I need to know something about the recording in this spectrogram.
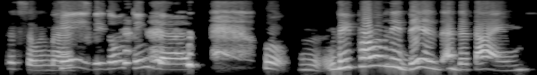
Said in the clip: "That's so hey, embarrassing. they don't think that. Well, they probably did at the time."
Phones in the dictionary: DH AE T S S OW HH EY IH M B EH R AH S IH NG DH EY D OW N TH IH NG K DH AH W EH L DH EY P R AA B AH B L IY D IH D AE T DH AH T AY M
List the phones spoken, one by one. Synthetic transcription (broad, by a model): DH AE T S S OW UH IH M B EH AH IH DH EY D OW N TH IH NG K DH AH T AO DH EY P R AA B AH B L IY D IH D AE T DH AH T AY M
